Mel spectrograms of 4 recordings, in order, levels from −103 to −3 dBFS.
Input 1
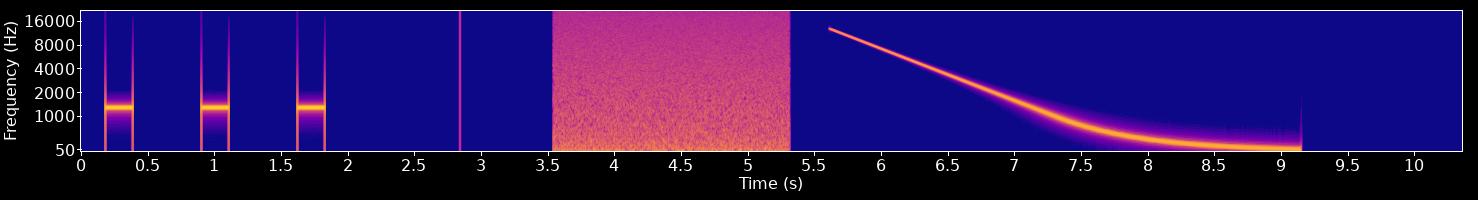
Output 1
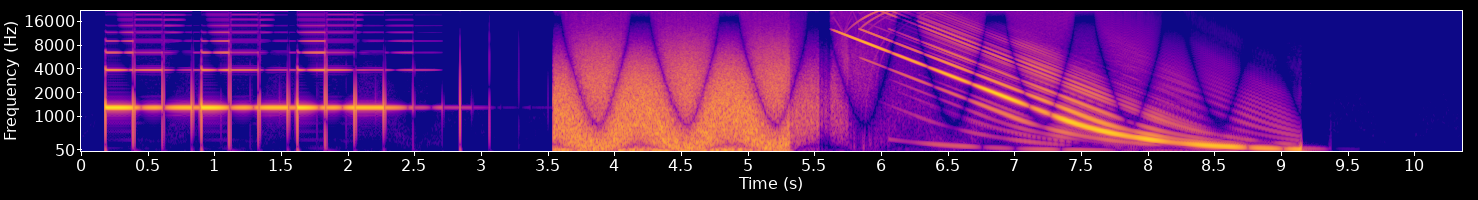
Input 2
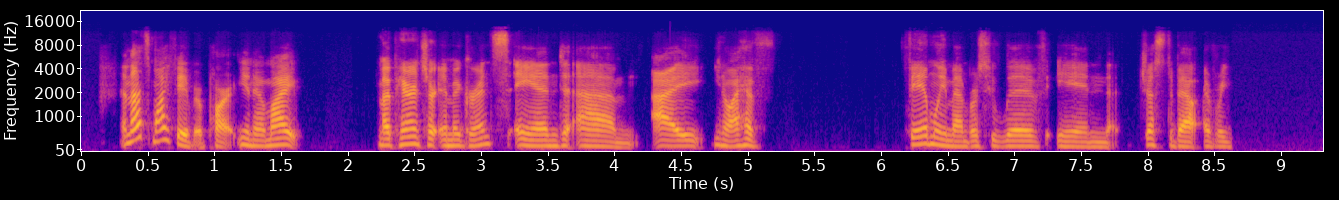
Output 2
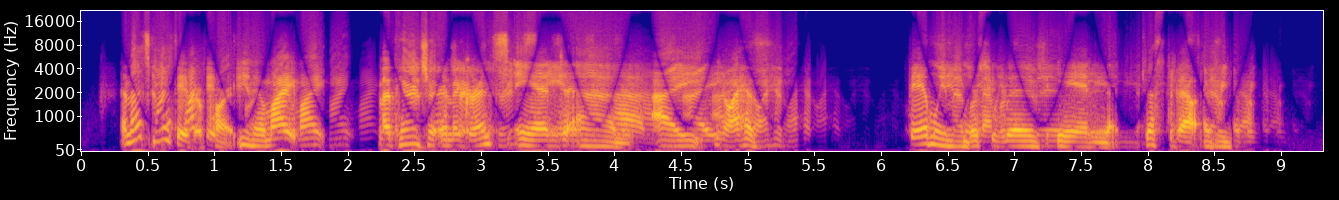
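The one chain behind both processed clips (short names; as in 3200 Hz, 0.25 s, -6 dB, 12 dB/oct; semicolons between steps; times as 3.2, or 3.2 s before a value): thinning echo 0.22 s, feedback 38%, high-pass 930 Hz, level -9.5 dB; low-pass opened by the level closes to 1500 Hz, open at -16.5 dBFS; dynamic EQ 1800 Hz, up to +6 dB, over -34 dBFS, Q 1.8; in parallel at 0 dB: negative-ratio compressor -29 dBFS, ratio -1; on the sum: low shelf 260 Hz -8 dB; sample leveller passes 2; photocell phaser 1.5 Hz; gain -1 dB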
